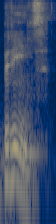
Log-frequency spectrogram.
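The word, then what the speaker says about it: bridge: तो आप यहाँ पे देख सकते हैं ब्रिज में यहाँ पे जी है और जी से पहले यहाँ पे डी है।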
